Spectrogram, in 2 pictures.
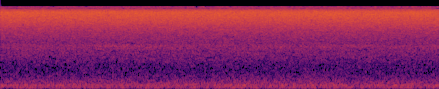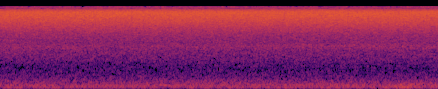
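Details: Even broadband rushing noise, like wind on a microphone, continues without any animal sound.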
